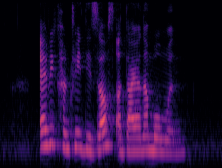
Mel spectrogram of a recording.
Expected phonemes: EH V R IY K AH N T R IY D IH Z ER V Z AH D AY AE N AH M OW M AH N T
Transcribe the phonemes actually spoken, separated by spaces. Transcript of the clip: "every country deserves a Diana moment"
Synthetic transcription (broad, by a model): EH V R IY K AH N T R IY D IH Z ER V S AH D AY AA N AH M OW M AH N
